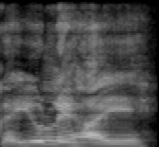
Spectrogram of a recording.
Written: geyUlihayi

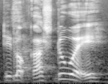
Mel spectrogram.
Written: dilOk7ASduwe7i

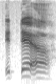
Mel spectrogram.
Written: itdE7a

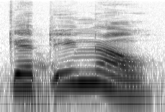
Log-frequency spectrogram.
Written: get$Ingaw

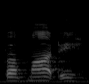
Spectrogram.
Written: baMAt7i7

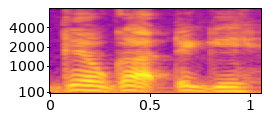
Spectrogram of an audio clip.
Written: gewgAt7igi

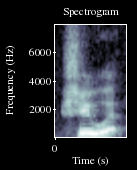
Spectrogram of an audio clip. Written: SIwe7

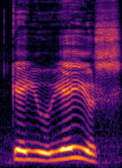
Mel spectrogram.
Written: geyuyEEyus

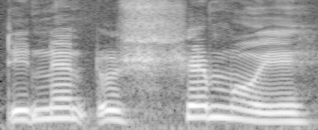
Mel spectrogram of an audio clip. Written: dinEnt$uS SEmuyi

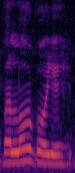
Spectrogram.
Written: balOOgoyi

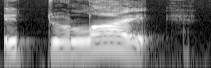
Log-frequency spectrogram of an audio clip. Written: 7itdulAy7

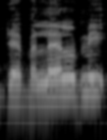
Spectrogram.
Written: debelElmi7

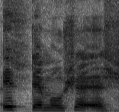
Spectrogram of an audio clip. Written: 7itdemuSE7eS

